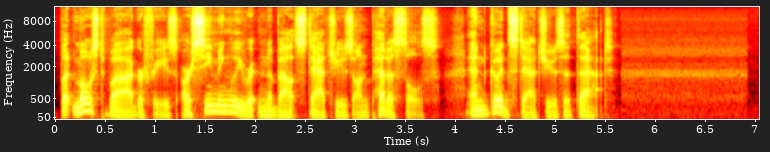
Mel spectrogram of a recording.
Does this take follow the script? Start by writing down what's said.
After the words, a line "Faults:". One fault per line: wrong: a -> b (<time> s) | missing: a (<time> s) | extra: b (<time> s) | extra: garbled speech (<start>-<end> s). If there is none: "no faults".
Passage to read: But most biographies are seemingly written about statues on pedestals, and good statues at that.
But most biographies are seemingly written about statues on pedestals, and good statues at that.
Faults:
no faults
